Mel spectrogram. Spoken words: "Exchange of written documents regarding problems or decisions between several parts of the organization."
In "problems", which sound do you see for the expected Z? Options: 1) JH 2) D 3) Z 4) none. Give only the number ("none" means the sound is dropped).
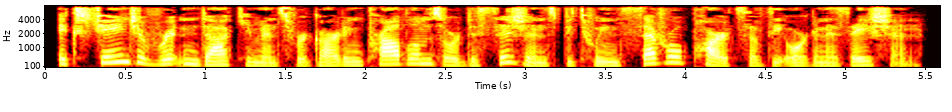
3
